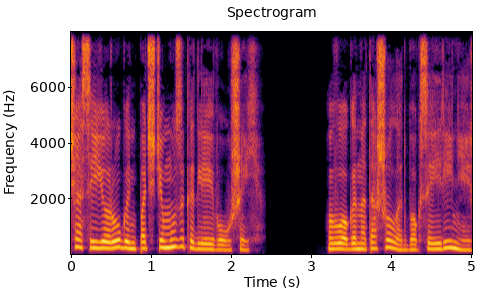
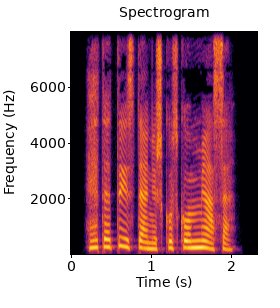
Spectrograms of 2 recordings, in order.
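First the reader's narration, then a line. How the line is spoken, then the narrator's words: Angry, through clenched teeth. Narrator (Russian): Сэмюэля все таки злило такое хамское и пренебрежительное отношение к своей персоне, и потому он процедил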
